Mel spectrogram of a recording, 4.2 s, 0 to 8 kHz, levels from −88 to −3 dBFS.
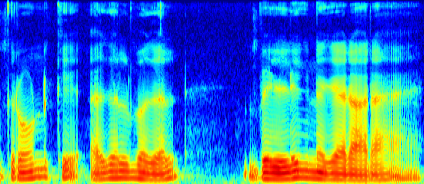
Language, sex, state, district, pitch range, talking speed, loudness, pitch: Hindi, male, Jharkhand, Ranchi, 90-115 Hz, 115 wpm, -15 LUFS, 100 Hz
